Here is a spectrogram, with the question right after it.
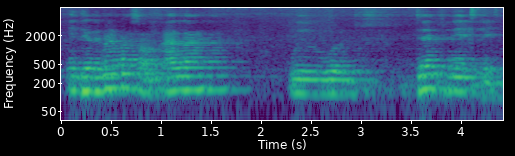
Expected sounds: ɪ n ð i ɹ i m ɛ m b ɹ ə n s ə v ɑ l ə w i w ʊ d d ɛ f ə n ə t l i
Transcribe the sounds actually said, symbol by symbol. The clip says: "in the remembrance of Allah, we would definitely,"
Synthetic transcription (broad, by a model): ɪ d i ɹ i m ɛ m b ə s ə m ɑ l ə w i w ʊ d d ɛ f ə n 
